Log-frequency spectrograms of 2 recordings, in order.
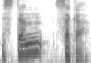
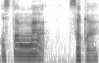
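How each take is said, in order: First: The m goes straight into the s. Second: A vowel is sounded right after the m. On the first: The speaker calls it right. "It was istam saka. The moment I finished pronouncing the meme, it went straight into the scene" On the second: The speaker calls it wrong. "It wasn't istamma saka"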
